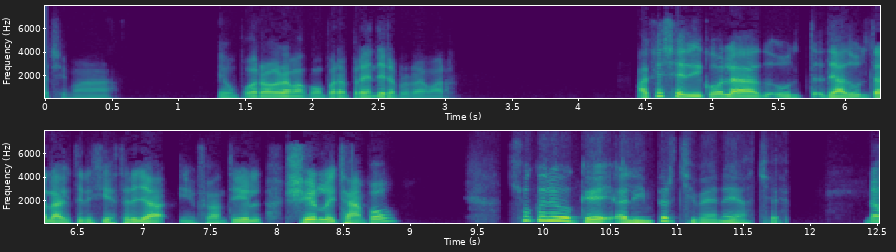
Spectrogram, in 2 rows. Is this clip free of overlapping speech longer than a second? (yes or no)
yes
